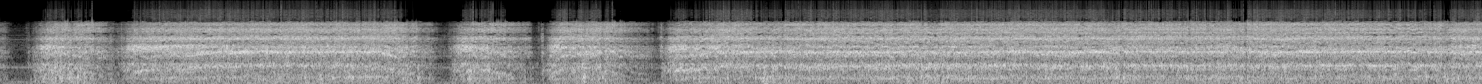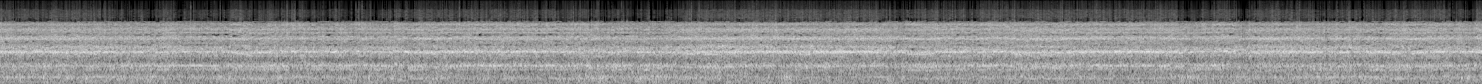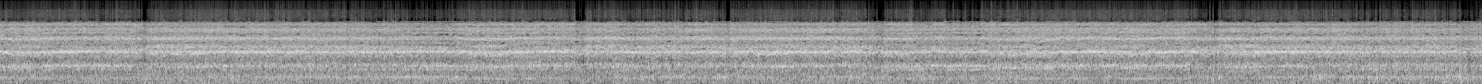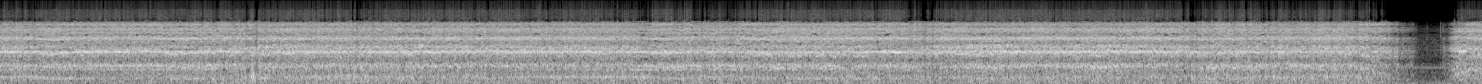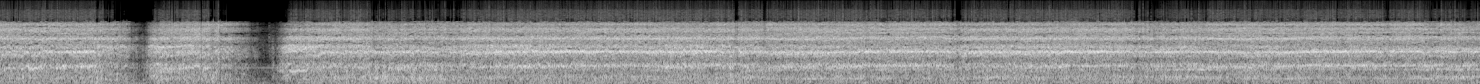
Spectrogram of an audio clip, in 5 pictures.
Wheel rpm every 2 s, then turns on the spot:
100, 200, 70, 140, 210, 230, 230, 230, 230, 230, 230, 220, 220, 230, 230, 220, 230, 230, 220, 220, 220, 230, 230, 230, 230, 230, 220, 220, 220, 110, 100, 180, 220, 220, 220, 220, 230.
none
